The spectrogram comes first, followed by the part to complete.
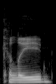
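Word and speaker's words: Khaled: his name Khalid Khalid Khalid rhymes with salad she had had a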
